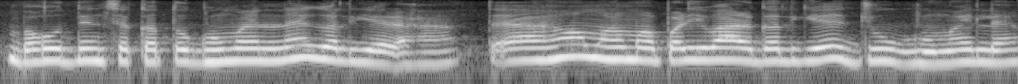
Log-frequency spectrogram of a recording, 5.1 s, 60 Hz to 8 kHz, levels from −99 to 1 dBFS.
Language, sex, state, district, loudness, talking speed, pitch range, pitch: Maithili, female, Bihar, Saharsa, -13 LUFS, 210 wpm, 220-250 Hz, 235 Hz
